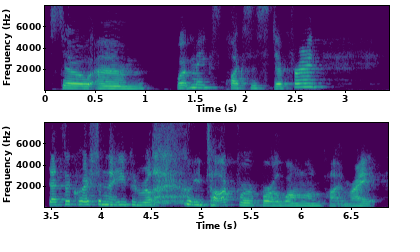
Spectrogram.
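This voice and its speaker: A woman's voice: fairly high pitch, animated, moderate pace, rough recording. A young woman leading an informal team training in an eager, chatty way, with lots of fillers and restarts. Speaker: network marketing team trainer.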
